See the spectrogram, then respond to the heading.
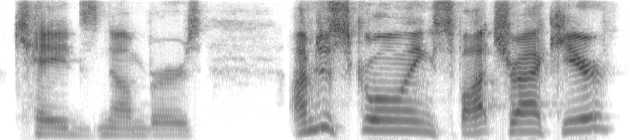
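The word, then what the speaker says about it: Spotrac: I said it right this time. So everybody that yelled at me and Wes on Twitter about saying it incorrectly, Spot Track. Thank you, Keith, for correcting me there.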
